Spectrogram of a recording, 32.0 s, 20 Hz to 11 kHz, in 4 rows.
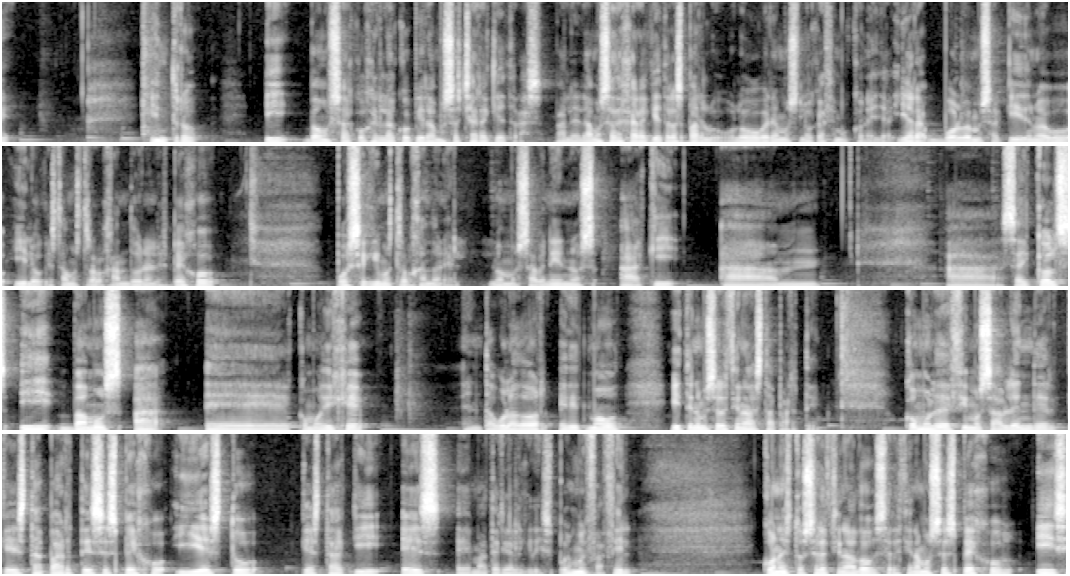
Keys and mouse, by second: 1.9 click, 3.6 middle click, 4.6 middle click, 6.6 right click, 7.2 shift+middle click, 9.7 middle click, 10.8 shift+middle click, 14.0 click, 18.9 Tab, 19.9 click, 30.9 click.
